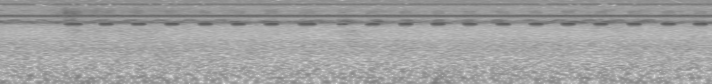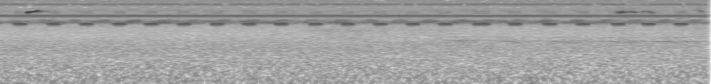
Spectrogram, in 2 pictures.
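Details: Forest cricket giving evenly spaced short chirps about three per second, weakening briefly mid-way, with a constant high-pitched insect drone and low broadband rumble behind.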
